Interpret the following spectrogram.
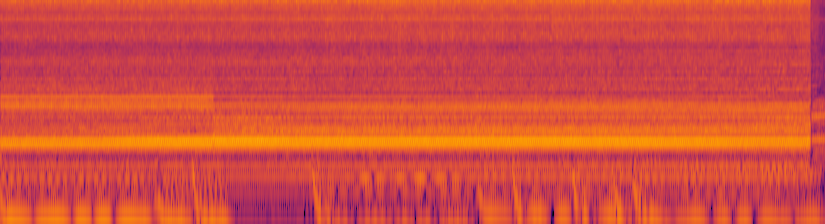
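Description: Air compressor running steadily, a constant hum with a steady hiss over it, supplying air to a paint spray gun.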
